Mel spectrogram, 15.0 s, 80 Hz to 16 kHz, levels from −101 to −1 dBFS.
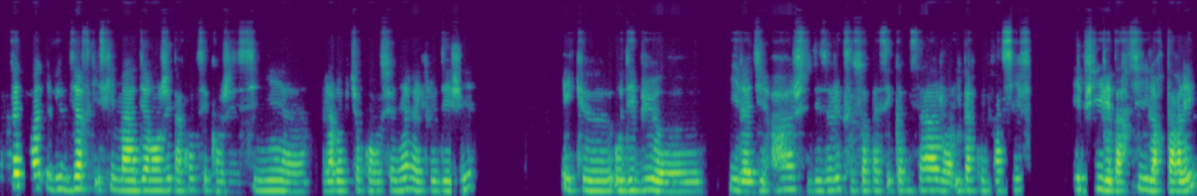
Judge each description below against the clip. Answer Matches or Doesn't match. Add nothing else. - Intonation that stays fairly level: Matches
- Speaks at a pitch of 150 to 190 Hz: Matches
